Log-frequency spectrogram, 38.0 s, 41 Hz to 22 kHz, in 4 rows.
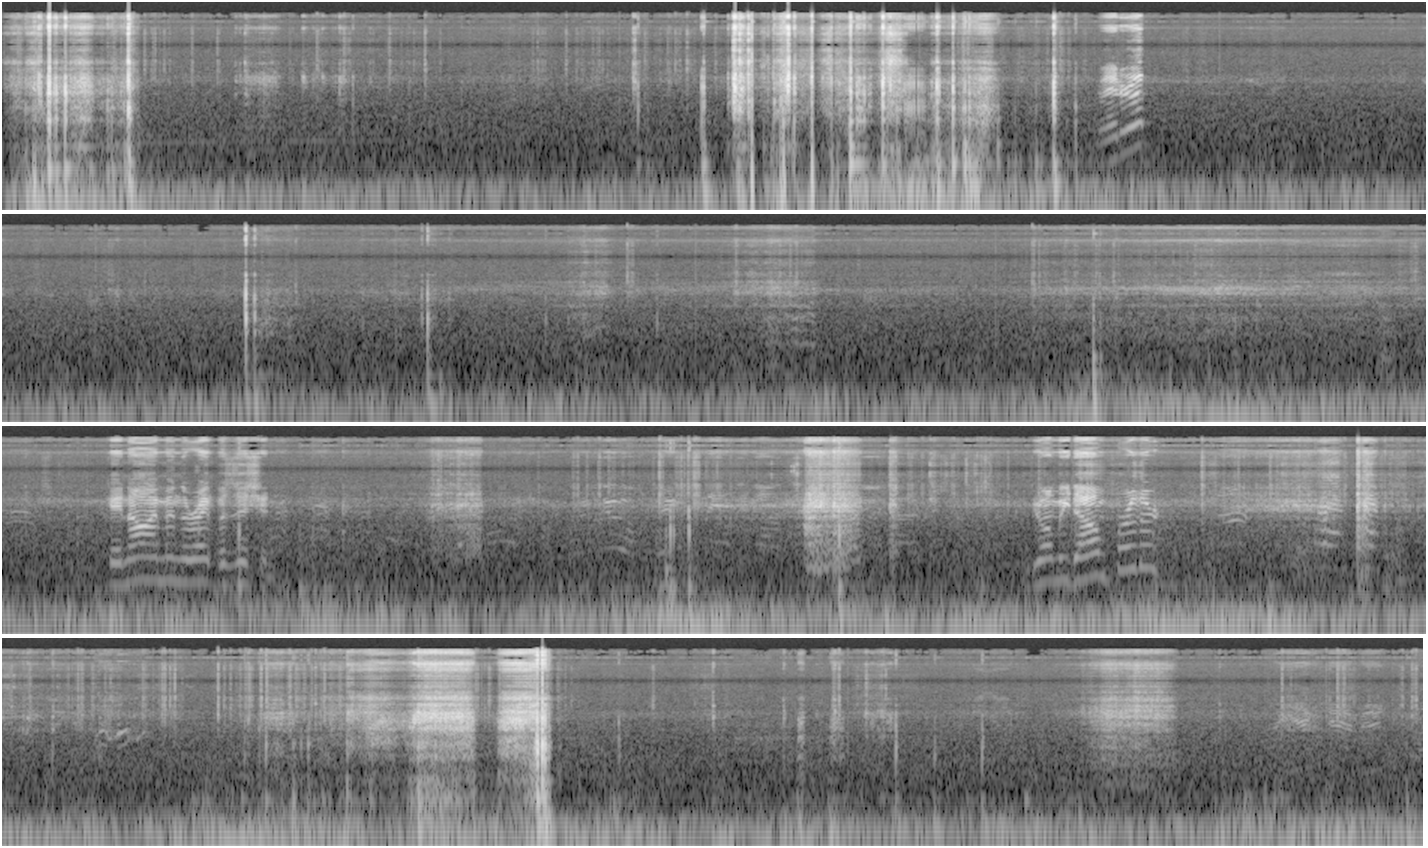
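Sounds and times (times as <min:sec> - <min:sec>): longboard wheels rolling on asphalt: 0:00.0 - 0:37.9
wind rumbling on microphone: 0:00.0 - 0:37.9
scraping hiss: 0:35.6 - 0:36.4.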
